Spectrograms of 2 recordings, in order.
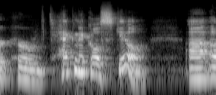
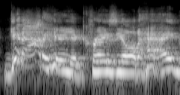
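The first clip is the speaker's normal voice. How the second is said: mock rude Arachne; 6 semitones higher than usual. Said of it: "and is like".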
